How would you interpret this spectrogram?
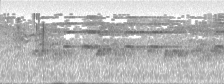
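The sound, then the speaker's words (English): Faint bird chirping at a lounge carries on steadily for a moment, a thin layer of high twittering calls over quiet outdoor background noise, with no one speaking. “an announcement by the birds that I am talking.”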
